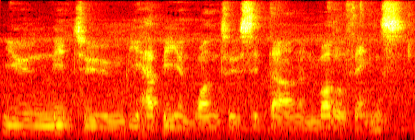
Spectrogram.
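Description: A man from Switzerland in his thirties, a professor answering interview questions in a small office in a measured way, often restarting his words. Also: sits low, little pitch movement. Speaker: actuarial professor being interviewed. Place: small office meeting room, seated at a table. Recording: room recording with audible air conditioning hum.

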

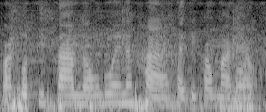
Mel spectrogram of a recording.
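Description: A woman's voice: a little high, fast talker, heavy background noise. A woman chatting casually as the host of a family livestream, often repeating her prompts and requests to viewers. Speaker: mother hosting a livestream of a child. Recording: loud music behind the voice. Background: loud music.

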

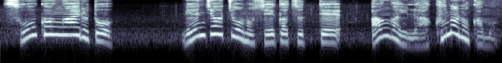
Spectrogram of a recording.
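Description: Game role: clever, gentle young male fox-eared ranger, high boyish voice, measured and softly wry. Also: huge pitch swings, breathy edge, exaggerated voice. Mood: matter-of-fact. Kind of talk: Japanese game character voice-over.

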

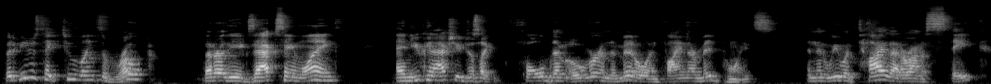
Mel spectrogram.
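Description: Stuffy-nosed guy teaching math to a class, fairly high voice, chatty and loose. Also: brisk, a bit bright. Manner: casual, chatty explaining with fillers. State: congested from allergies. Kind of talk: classroom lesson.

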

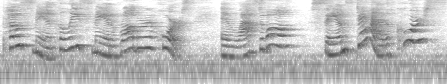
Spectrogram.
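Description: A middle-aged woman, a school teacher, reading a picture book aloud to children and speaking to them directly in an animated way. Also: sits high, takes it slowly. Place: living room at home, indoors. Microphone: camera a few metres away. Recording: echoey room with faint noise.

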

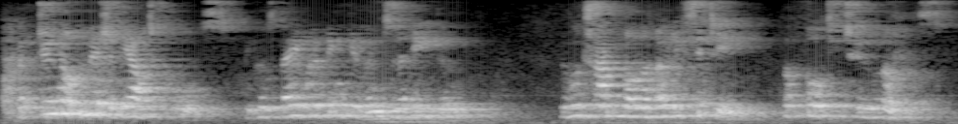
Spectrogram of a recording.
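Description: A woman's voice: on the high side, a little slow, mellow. Echoey older woman reading scripture. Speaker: scripture reader. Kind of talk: church scripture reading aloud. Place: church, at a lectern. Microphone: microphone on a boom stand. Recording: very echoey church, distant sound.

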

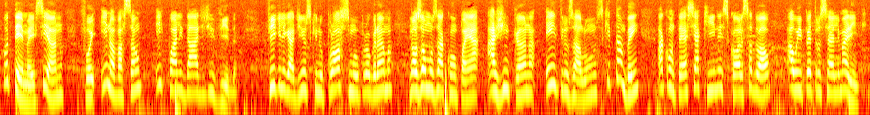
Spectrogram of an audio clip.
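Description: A man's voice: very high voice, moderate pace, bright, forceful tone, a little hiss or hum. Young man reporting at a school fair. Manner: announcing, scripted. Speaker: student reporter. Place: school fair, indoor stands. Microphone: handheld mic.

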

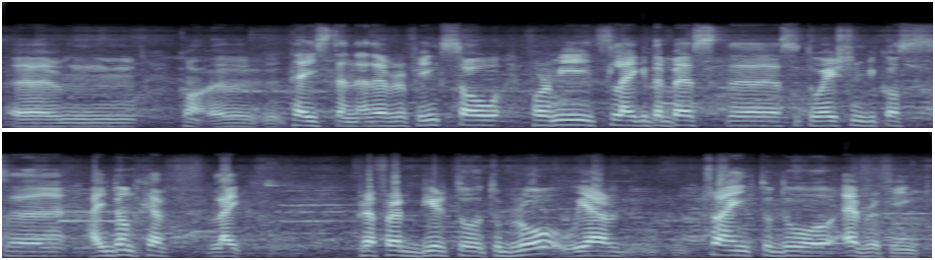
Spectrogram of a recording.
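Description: Halting Polish-accented young man at a festival. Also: mid-range voice. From Poland. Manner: halting, hesitant, many fillers and restarts. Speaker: brewery founder. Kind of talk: festival interview. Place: indoor beer festival hall. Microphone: lapel mic. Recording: dull lo-fi sound with festival crowd chatter.

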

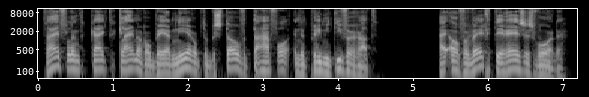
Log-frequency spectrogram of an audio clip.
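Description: Animated, lowish-voiced male storyteller. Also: normal speed, no room sound, studio quality. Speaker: narrator. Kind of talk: scripted story narration.

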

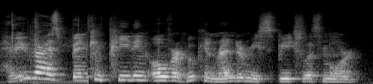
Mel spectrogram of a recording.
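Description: An opinionated young geek played by a man in a comedy sketch, emphatic and skeptical. His pitch is fairly high and swings a lot. He is recorded a bit away from the mic in a room. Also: very animated, moderate pace, a little hiss or hum. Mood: puzzled. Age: young adult. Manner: emphatic, argumentative. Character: opinionated argumentative male geek, skeptical and dismissive. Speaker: actor in a web comedy sketch. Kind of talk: scripted comedic debate. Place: small furnished room indoors. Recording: roomy, mic some distance away.

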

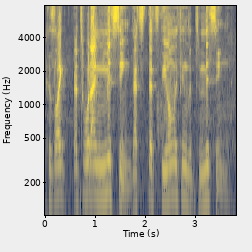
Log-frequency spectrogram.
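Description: A man's voice: medium pitch, normal speed, fairly bright tone, slight background noise. A man giving casual, rambling video game commentary in a wry, musing way, thinking aloud. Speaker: game streamer.

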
